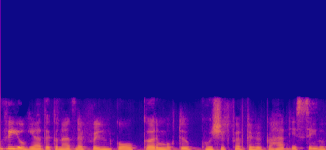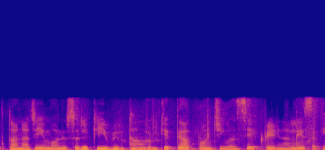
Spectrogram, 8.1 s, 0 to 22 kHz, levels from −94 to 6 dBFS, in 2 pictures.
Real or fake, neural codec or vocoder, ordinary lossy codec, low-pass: fake; codec, 16 kHz, 1 kbps, X-Codec, HuBERT features, trained on balanced general audio; none; none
